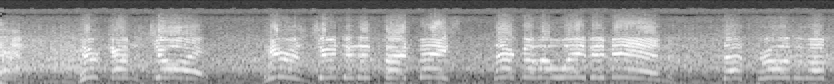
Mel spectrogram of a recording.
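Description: Faint speech throughout: a television announcer's play-by-play commentary on the baseball broadcast, a man's voice calling the play.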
